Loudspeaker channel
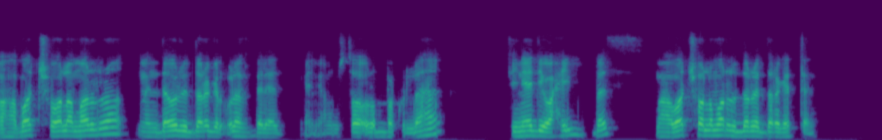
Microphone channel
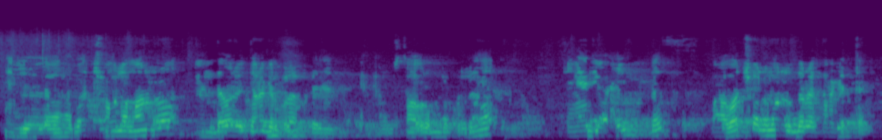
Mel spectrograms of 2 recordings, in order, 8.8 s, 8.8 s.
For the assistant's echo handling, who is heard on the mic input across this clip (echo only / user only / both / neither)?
both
